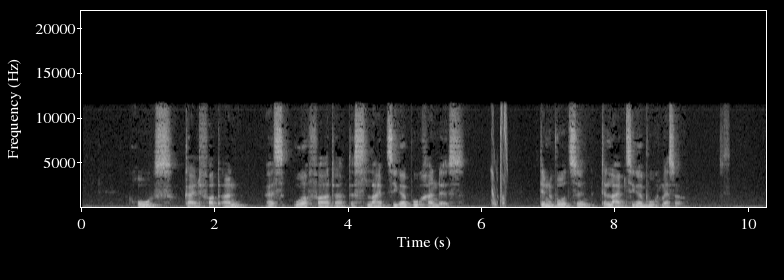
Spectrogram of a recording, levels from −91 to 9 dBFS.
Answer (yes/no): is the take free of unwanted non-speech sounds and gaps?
no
